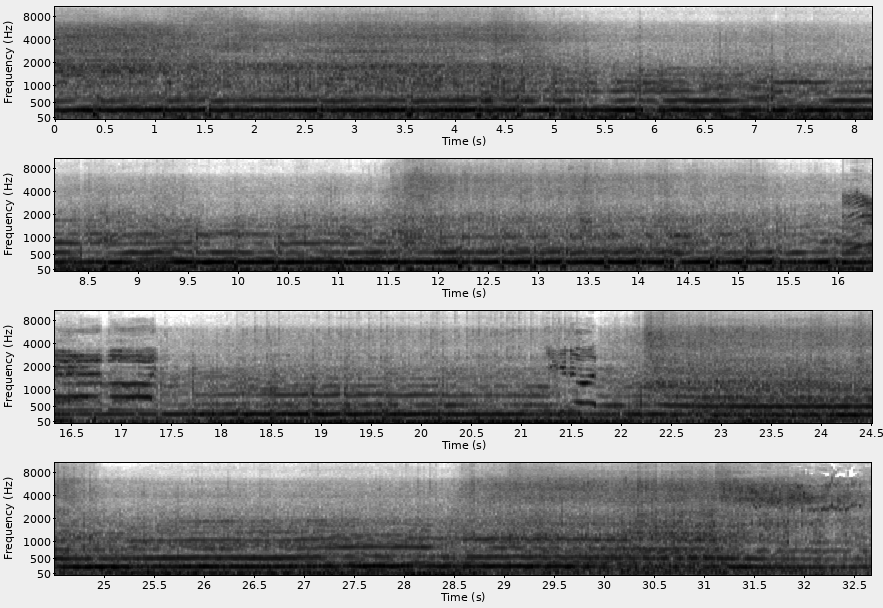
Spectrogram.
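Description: Manual Ford EL Falcon's SOHC inline-six held at high revs at a nearly steady pitch through a long burnout, the rear tyre spinning and squealing on the bitumen. The note breaks briefly about sixteen seconds in, then settles back.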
